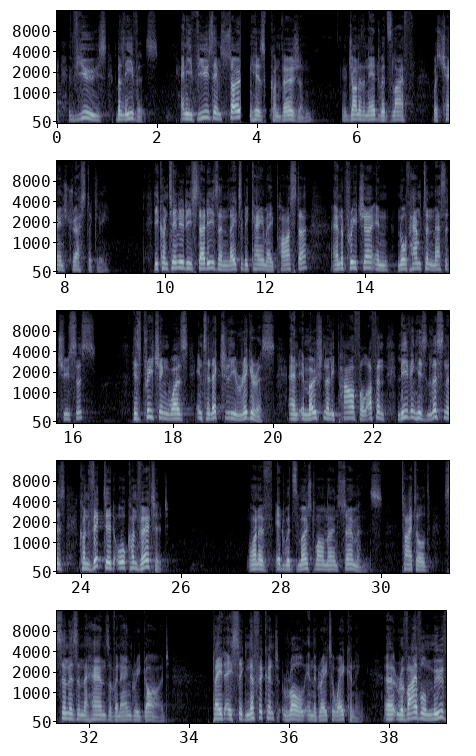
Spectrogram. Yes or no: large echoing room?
yes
